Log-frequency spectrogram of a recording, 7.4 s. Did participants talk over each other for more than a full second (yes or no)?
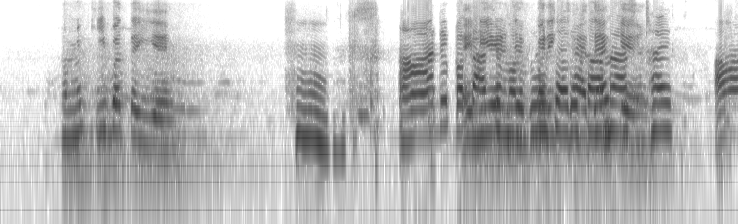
yes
